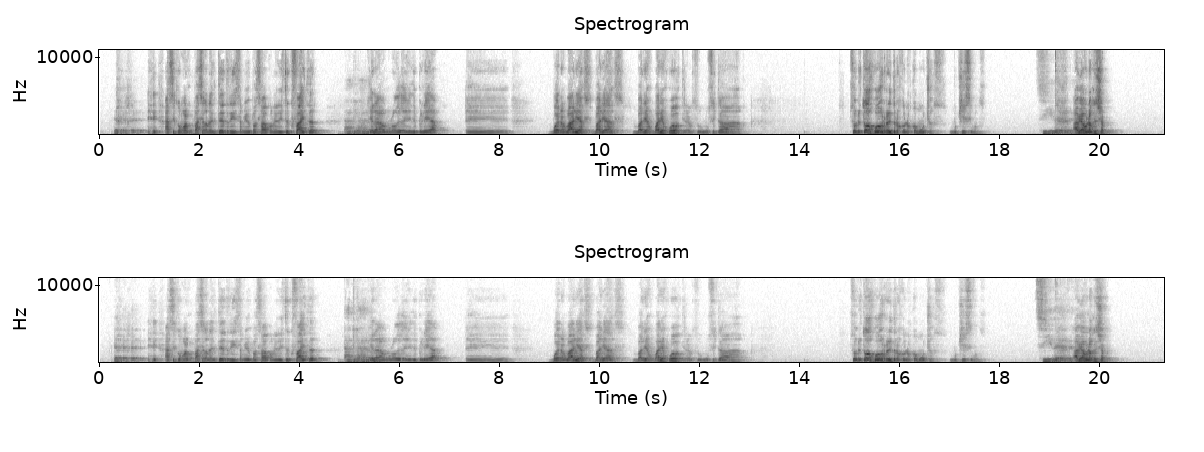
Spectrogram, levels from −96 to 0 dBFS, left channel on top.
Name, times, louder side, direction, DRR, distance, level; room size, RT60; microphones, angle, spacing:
voice 1, 0.3-0.8 4.9-5.6 18.7-20.1, right 1 dB, 80° right, 5.9 m, -39 dB
voice 2, 1.0-4.4 5.4-6.8 7.3-8.2 9.0-12.9 15.0-17.6 19.2-20.1, left 3 dB, 70° left, 1.0 m, -33 dB
24.5 x 12.0 x 2.4 m
head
